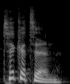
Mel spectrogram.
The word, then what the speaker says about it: Ticotin: Welcome, Sahaj Ticotin. I practiced that. Did I say it right? You did. It all right. Like stick it in. It's what? It's like stick it in. Stick without the S.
